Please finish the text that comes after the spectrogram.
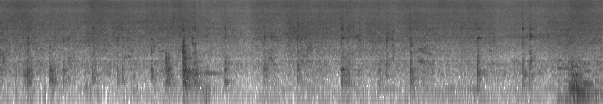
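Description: Bitter gourd and chili stir-fry in a hot wok, a dense, continuous sizzling hiss with occasional clinks and scrapes of stirring, close and alone.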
